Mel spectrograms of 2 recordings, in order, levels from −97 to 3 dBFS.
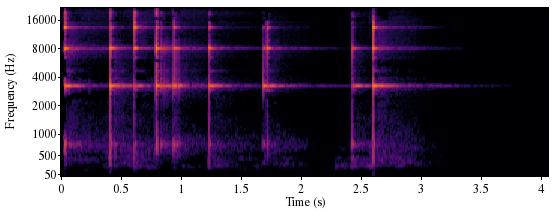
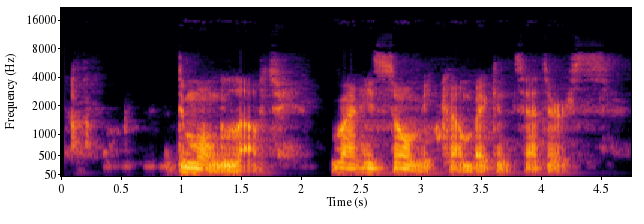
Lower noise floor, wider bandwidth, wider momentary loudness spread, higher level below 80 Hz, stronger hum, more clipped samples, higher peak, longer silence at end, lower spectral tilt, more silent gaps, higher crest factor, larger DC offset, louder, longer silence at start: first, -90 dBFS vs -45 dBFS; first, over 20 kHz vs 7.4 kHz; second, 11 LU vs 19 LU; second, under -90 dBFS vs -54 dBFS; neither; neither; about the same, 0 dBFS vs -2 dBFS; first, 1.3 s vs 0.4 s; second, 7 dB/octave vs -7 dB/octave; neither; first, 32 dB vs 16 dB; neither; second, -26 LUFS vs -17 LUFS; about the same, 0 s vs 0.1 s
